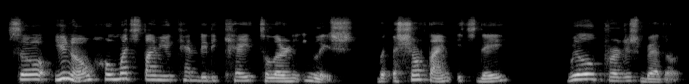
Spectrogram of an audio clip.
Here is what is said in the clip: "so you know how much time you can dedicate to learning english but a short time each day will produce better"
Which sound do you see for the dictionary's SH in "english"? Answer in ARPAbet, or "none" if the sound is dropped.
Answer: SH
